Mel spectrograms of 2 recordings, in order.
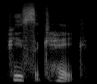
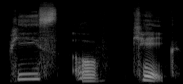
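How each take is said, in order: First: The word 'of' is reduced to 'a'. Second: The word 'of' keeps its full V sound.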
